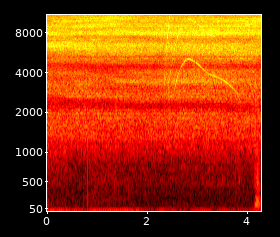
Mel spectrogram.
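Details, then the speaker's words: High-speed dental drill with a fine football diamond bur on the lingual of an adult woman's upper central incisor (tooth 8), 3/4 porcelain veneer crown prep, deep overbite case; steady high-pitched whine with water-spray hiss, pitch changing on contact. "okay i'm going to use a fine diamond football it's a small football diamond on the lingo because i don't want to cause too much trauma to her enamel"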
